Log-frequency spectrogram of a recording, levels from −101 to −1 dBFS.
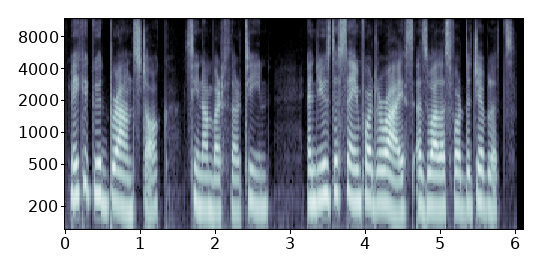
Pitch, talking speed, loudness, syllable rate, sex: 210 Hz, 205 wpm, -18 LUFS, 4.5 syllables/s, female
